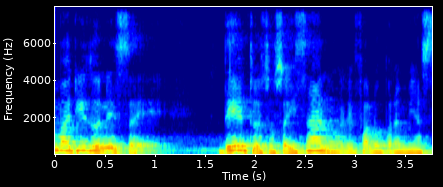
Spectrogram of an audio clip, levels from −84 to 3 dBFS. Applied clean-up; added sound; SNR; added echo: none; none; none; reverberation time 0.5 s.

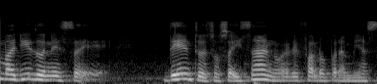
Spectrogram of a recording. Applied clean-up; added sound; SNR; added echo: none; none; none; none.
